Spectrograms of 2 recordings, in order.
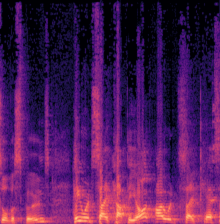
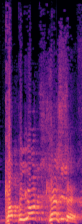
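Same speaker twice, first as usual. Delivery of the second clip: panicked yell; 11 semitones higher than usual. Retold or imitated. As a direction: shout the password down from the tower. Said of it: "he yells at him".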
